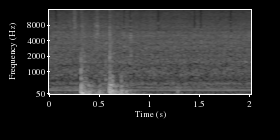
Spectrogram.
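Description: A colouring book being handled and laid open on a table: two dull thumps just after a third of a second in, a quarter second apart, then a faint knock. A steady low hum runs underneath.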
